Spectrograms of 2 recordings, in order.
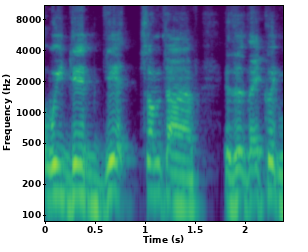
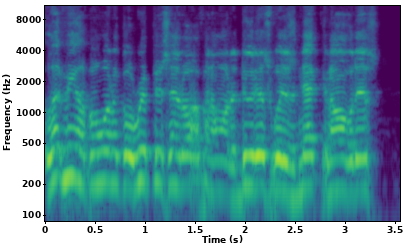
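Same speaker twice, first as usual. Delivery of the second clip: mock hot-headed, menacing male yelling, heated but held back; 5 semitones higher than usual. Recalling a man who turned around and started yelling again, imitating him yelling. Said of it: "starts screaming, yelling again".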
